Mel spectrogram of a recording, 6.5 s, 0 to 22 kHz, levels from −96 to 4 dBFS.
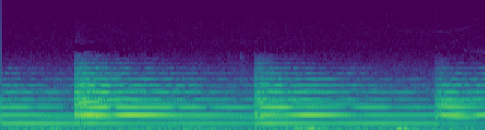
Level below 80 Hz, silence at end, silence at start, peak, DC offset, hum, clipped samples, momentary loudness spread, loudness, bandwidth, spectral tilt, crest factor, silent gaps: -40 dBFS; 0 s; 0 s; -8 dBFS; under 0.1%; none; under 0.1%; 14 LU; -25 LUFS; 3.7 kHz; -10.5 dB/octave; 16 dB; none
